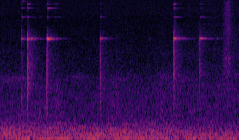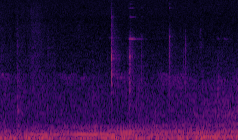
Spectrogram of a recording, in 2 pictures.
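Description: Light metallic clinks and taps of small steel parts, a new universal joint and its bearing cups being handled and fitted at the workbench: about a dozen scattered clicks, several ringing briefly.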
